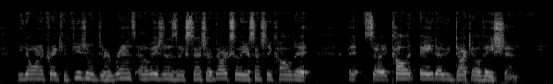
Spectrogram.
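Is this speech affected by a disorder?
No.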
